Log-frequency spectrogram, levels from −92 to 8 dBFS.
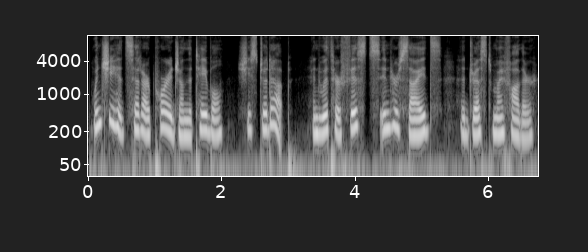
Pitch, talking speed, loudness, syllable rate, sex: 200 Hz, 195 wpm, -17 LUFS, 5.0 syllables/s, female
